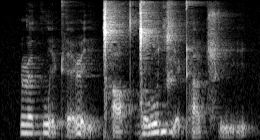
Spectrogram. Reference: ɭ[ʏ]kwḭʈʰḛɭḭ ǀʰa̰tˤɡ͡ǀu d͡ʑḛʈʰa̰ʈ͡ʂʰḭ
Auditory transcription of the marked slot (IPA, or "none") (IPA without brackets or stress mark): ʏ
